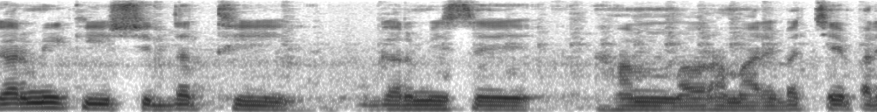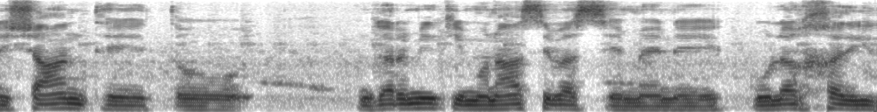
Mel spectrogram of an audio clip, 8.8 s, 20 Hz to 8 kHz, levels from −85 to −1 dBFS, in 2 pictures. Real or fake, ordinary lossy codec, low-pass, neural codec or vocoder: real; none; none; none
